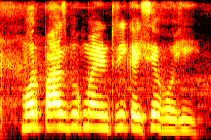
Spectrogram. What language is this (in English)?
Chhattisgarhi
